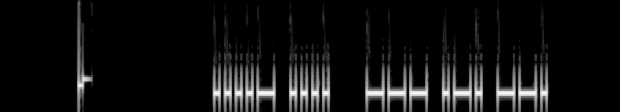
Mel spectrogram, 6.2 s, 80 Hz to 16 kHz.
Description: Morse code, heard as a keyed tone, about 22 wpm, 700 Hz. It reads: 4H ORG
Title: Winter Field Day Exchanges Encore 22wpm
